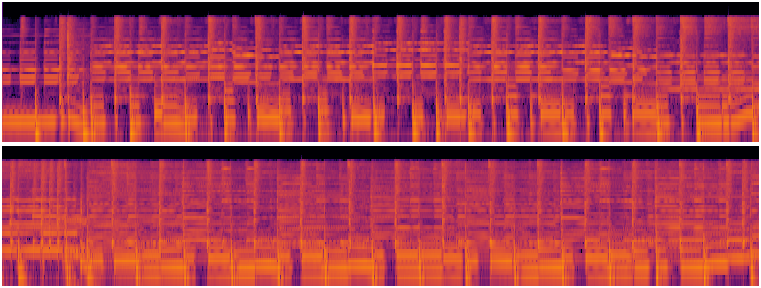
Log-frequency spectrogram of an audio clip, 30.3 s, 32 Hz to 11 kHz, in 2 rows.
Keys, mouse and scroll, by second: 3.3 click, 8.0-8.5 scroll down 1, 8.5 scroll up 1, 9.0 click, 9.9 click, 11.6 click, 12.3 click, 13.0 click, 14.5 click, 15.2 click, 17.0 click, 17.8 click, 18.8 click, 19.6 click, 20.9 click, 21.9 click, 23.6 click, 24.4 click, 25.8 click, 26.5 click, 27.7 scroll down 1, 28.6 scroll up 1, 29.3 click, 30.0 click.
